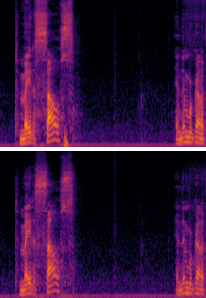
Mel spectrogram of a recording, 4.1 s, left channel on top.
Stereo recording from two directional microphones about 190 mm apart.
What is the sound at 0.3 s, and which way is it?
Speech, 25° left (ahead or behind).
